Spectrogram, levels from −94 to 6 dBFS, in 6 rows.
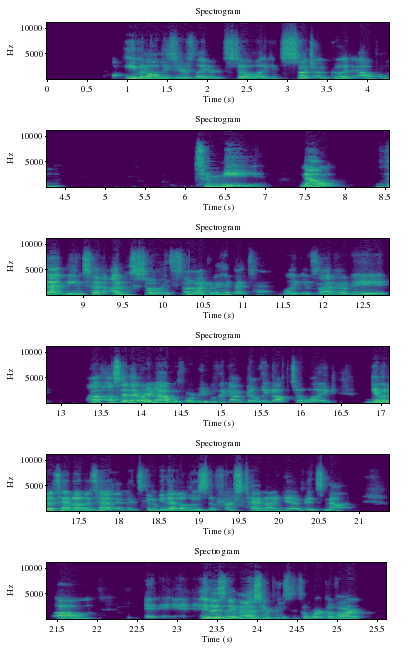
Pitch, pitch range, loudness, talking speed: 145 Hz, 135-185 Hz, -25 LUFS, 180 wpm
